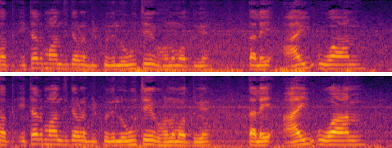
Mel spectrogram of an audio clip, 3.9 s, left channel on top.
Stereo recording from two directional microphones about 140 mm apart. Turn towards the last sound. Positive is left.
turn(degrees=-55)  # may be behind; listen again after turning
